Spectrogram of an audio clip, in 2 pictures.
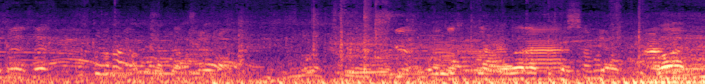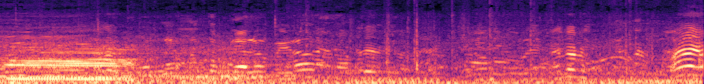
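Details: Huge cattle, said to be aggressive, coming down off a truck: a drawn-out, low, harmonic moo peaking midway, over constant crowd chatter, shouts and vehicle noise.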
